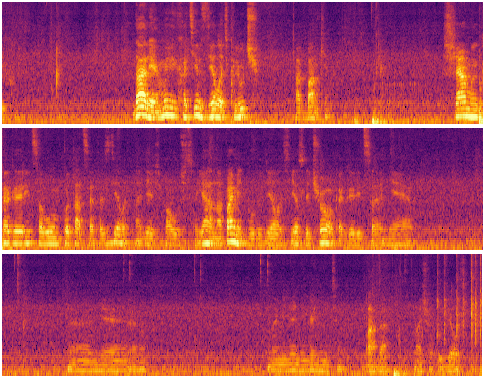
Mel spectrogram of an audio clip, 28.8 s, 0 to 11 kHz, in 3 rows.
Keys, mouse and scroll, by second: 13.7 k.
